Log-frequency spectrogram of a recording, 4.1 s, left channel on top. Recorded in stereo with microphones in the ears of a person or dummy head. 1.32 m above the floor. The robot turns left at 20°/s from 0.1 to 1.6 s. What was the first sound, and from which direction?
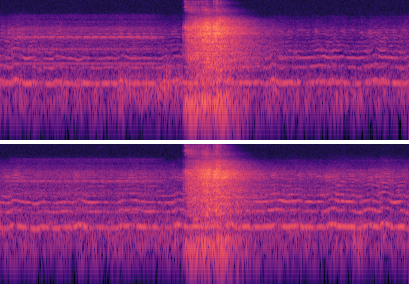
Tearing paper, 20° left (ahead or behind).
